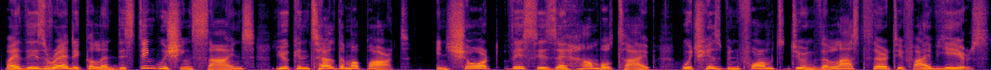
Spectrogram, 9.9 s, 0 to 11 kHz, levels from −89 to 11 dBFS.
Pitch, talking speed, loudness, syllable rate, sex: 200 Hz, 170 wpm, -17 LUFS, 4.4 syllables/s, female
